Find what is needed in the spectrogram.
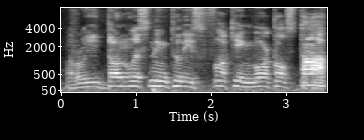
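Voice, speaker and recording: A man's put-on character voice with a Russian accent, medium pitch and a fairly slow pace. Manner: menacing, contemptuous.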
